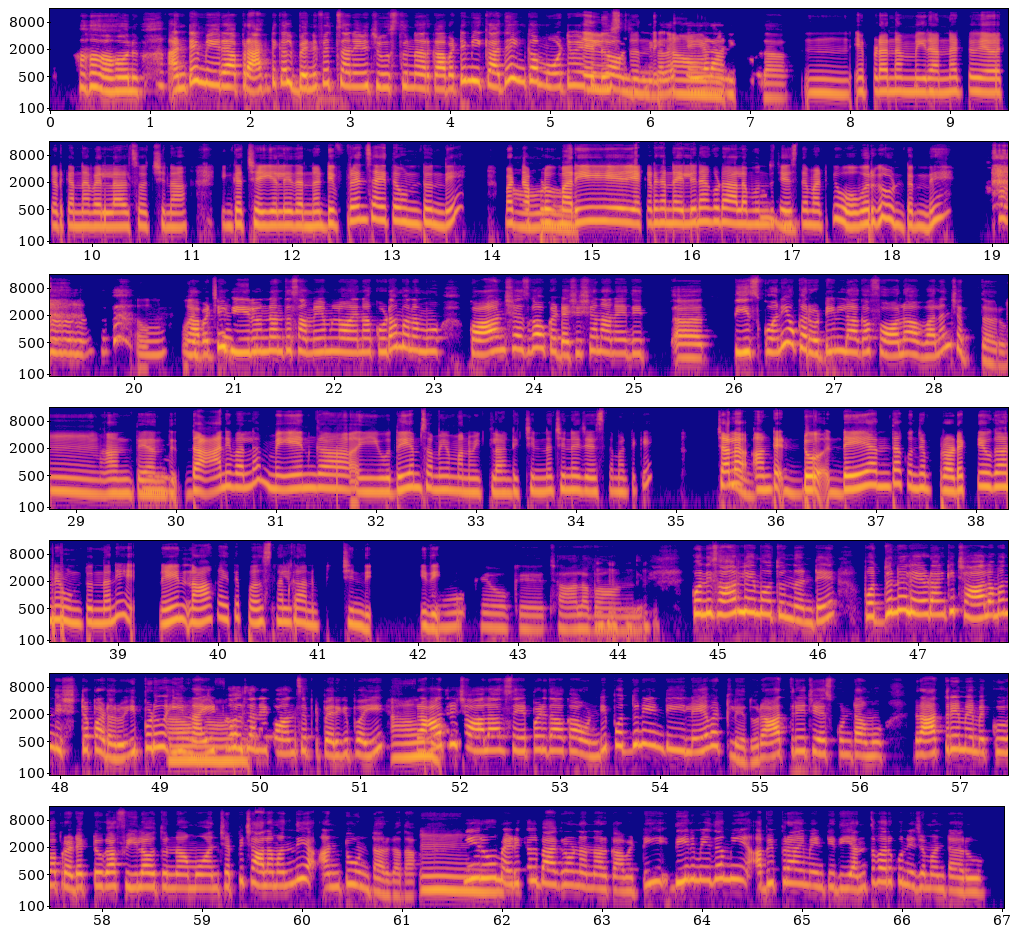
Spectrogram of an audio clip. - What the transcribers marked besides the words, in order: laughing while speaking: "అవును"; in English: "ప్రాక్టికల్ బెనిఫిట్స్"; in English: "మోటివేటింగ్‌గా"; in English: "డిఫరెన్స్"; in English: "బట్"; other background noise; laughing while speaking: "ఓవ‌ర్‌గా ఉంటుంది"; chuckle; in English: "కాన్షియస్‌గా"; in English: "డెసిషన్"; in English: "రొటీన్‌లాగా ఫాలో"; in English: "మెయిన్‌గా"; in English: "డే"; in English: "ప్రొడక్టివ్‌గానే"; in English: "పర్సనల్‌గా"; tapping; in English: "నైట్ హోల్డ్స్"; in English: "కాన్సెప్ట్"; in English: "ప్రొడక్టివ్‌గా ఫీల్"; in English: "మెడికల్ బ్యాక్‌గ్రౌండ్"
- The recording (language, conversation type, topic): Telugu, podcast, ఉదయం సమయాన్ని మెరుగ్గా ఉపయోగించుకోవడానికి మీకు ఉపయోగపడిన చిట్కాలు ఏమిటి?
- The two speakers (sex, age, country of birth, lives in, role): female, 20-24, India, India, host; female, 30-34, India, India, guest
